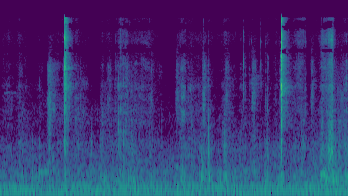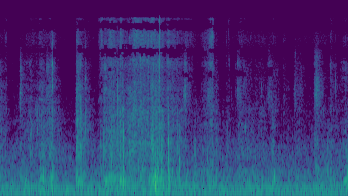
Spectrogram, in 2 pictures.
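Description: A camouflage hunting backpack being handled: nylon fabric and straps rustling, with two sharp clicks, about one and four seconds in, as its buckles are snapped shut.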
